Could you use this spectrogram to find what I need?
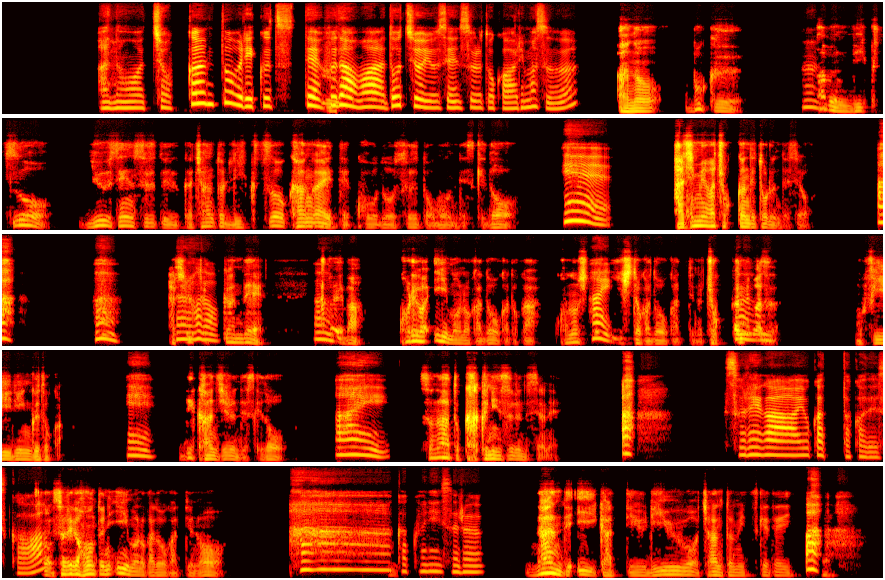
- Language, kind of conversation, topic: Japanese, podcast, 直感と理屈、普段どっちを優先する？
- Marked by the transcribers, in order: other background noise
